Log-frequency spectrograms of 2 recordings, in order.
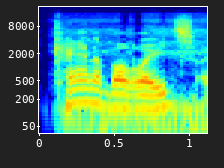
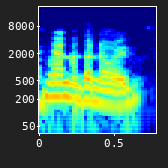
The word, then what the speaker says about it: cannabinoids: i don't even know how to say that cannabioids again another one and like delta eight yeah yeah how do you say it can cannabinoids cannabinoids i got it uh like delta eight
